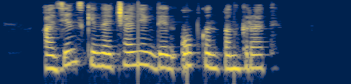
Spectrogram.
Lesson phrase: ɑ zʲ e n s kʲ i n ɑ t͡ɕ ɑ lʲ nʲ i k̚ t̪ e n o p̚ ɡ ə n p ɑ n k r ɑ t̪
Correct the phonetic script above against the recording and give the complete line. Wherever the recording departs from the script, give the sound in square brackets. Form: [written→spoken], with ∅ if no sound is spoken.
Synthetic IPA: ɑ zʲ e n s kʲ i n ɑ t͡ɕ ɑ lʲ nʲ i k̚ [t̪→d̪] e n o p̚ [ɡ→k] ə n p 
